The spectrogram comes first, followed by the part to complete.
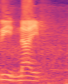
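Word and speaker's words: knife: से नहीं बेटा एफ एन से नहीं होता प्रोनाउंस एन से होता है बट लिखते हैं हम के से है के हां ये रहा के एन आई एफ नाइफ ये बोलेंगे ठीक है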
